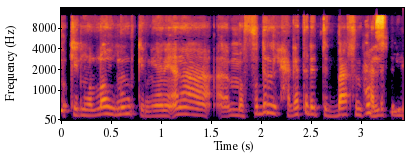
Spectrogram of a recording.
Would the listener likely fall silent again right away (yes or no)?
no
